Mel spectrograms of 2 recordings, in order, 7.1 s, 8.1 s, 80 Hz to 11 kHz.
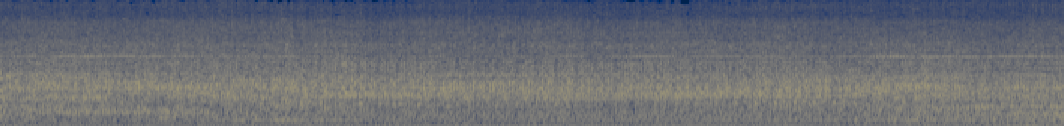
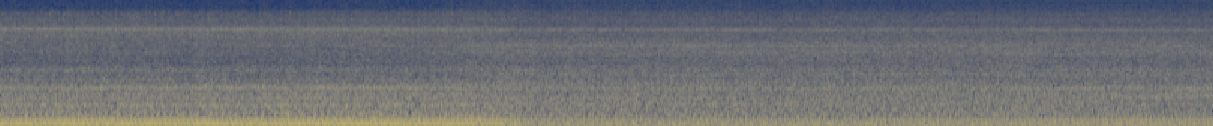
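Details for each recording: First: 8.3 Cummins swapped from a Ford F800 dump truck into a Case IH 2366 combine, first start after reassembly following a thrown rod, open straight pipe: steady even diesel idle, loud raw exhaust, no knocking; choppy at first, then smoothed out, smoke clearing. Normal idle. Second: Rebuilt 8.3 Cummins diesel in a Case IH 2366 combine on first start, straight pipe: loud, uneven idle for first seconds, then settles to a steadier, smoother beat.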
